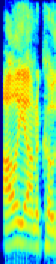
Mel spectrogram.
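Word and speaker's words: Aglianico: And by the way, Alanico, that's a Leonico.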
